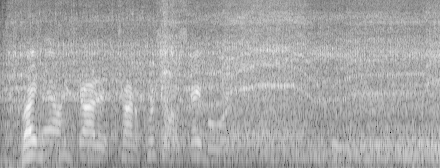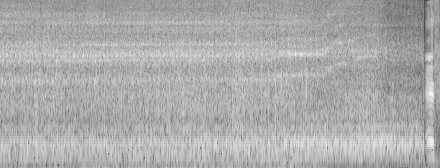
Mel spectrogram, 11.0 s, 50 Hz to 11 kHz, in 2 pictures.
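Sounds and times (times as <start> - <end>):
wheels rolling on asphalt: 0.0 - 10.8.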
